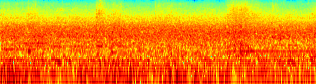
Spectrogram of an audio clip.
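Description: Boat motor running steadily: a low, even rumble with a faint steady hum over it.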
